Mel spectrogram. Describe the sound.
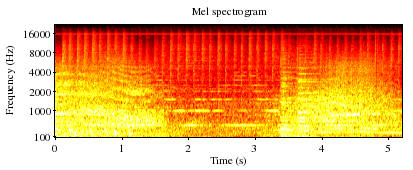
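Car engine and road noise as a vehicle drives along, a loud, steady roar that eases slightly in the middle and swells again near the end.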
